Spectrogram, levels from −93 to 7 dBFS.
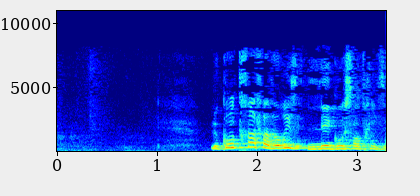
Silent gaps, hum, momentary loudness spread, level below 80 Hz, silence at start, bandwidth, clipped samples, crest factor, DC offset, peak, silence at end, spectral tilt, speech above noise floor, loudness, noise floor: none; none; 8 LU; -68 dBFS; 1.55 s; 8.4 kHz; under 0.1%; 16 dB; under 0.1%; -12 dBFS; 0 s; -7 dB/octave; 36 dB; -27 LUFS; -62 dBFS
